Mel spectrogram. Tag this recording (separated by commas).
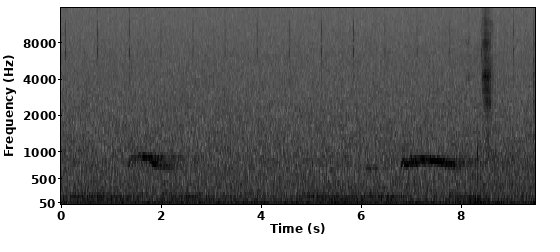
owl hooting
